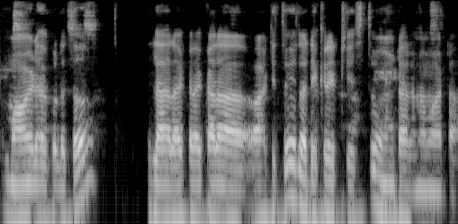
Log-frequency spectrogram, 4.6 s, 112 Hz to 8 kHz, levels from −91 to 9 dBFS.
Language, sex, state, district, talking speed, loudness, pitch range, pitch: Telugu, male, Telangana, Nalgonda, 105 wpm, -18 LUFS, 115-120 Hz, 115 Hz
